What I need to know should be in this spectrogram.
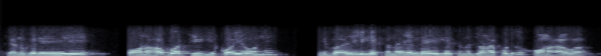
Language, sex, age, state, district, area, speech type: Odia, male, 60+, Odisha, Jagatsinghpur, rural, conversation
